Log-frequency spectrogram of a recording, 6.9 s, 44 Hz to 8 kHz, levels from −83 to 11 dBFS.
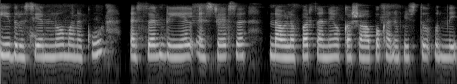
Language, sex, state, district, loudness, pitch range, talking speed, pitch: Telugu, female, Andhra Pradesh, Krishna, -18 LUFS, 230-245 Hz, 130 wpm, 240 Hz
